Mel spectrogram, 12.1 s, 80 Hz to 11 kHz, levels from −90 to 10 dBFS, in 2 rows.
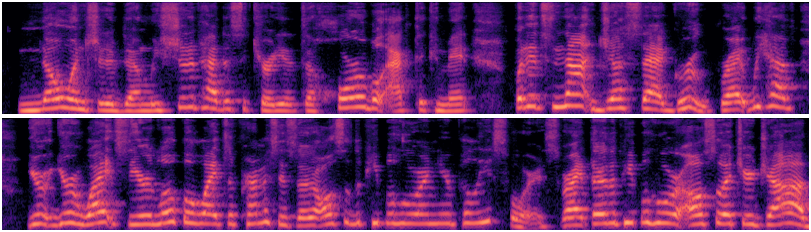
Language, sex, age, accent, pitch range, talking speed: English, female, 20-39, American, 235-310 Hz, 265 wpm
